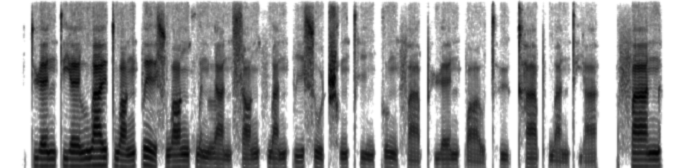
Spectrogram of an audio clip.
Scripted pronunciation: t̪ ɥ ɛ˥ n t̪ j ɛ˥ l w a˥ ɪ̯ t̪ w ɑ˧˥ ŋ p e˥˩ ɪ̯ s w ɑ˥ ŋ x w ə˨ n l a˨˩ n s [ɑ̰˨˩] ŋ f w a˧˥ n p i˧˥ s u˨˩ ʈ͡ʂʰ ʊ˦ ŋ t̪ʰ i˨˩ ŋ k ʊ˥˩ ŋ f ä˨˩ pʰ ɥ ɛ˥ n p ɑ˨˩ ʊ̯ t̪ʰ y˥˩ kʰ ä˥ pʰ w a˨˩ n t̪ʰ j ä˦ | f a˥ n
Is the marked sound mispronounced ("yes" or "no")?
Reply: yes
